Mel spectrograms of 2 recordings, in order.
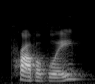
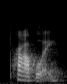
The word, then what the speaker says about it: probably: There are two acceptable ways to say this word, with three syllables, probably, or with two syllables, probably.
